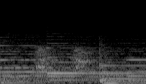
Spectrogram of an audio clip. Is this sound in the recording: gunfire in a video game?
no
